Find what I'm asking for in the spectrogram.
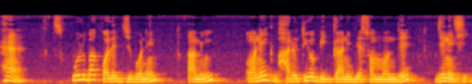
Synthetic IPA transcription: hɛ̃ː | skulbakɔled͡ʑd͡ʑibone | ami | ɔnekbʱaɾot̪iobiɡːanid̪eɾʃɔmbond̪ʱed͡ʑenet͡ɕʰi

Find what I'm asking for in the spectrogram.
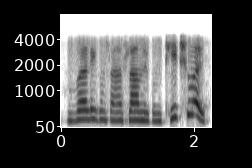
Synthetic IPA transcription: ʋaːleːkʊmsãsɐlaːmɐleːkʊmʈʰiːkt͡ʃʰuajs

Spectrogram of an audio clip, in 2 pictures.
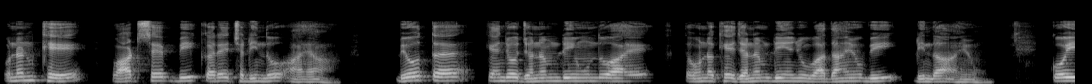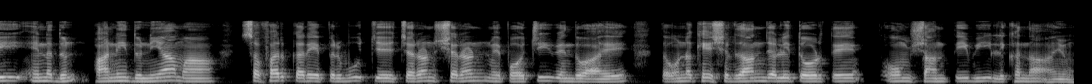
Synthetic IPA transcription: ʊn̤ənɪ̆kʰeː | ʋaːʈseːp̚bɪkɐɾet͡ɕʰɐɗĩːn̆d̪oʔaːɦijã̰ː | ɓijot̪ɐkɐ̃ɦɪ̃ɲd͡ʑod͡ʑɐnəmɗĩːɦũːn̆d̪oaːɦe | t̪ɐʊnə̆kʰeːd͡ʑɐnəmɗĩːə̃d͡ʑũːʋaːd̪ʱaːjũbʱɪɗĩːn̆d̪aːɦijṵ̃ː | koːiɦɪnpaːnid̪ʊnijamãsɐfəɾkɐɾepɪɾɪbʱut͡ɕeːt͡ɕɐɾəɽ̃ʃɐɾəɽ̃mẽpɐɦʊt͡ɕiʋẽːn̆d̪oaːɦet̪ɐʊnə̆kʰeːʃɪɾd̪aːnd͡ʑəlit̪ɔːɾt̪e | oːmʃãːnt̪ibʱɪlɪkʰə̃nd̪aːɦijṵ̃ː

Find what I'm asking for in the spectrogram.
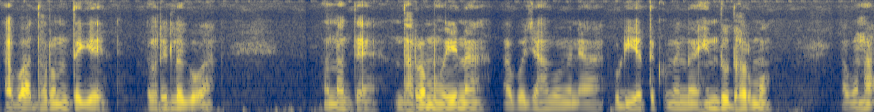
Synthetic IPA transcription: abaʔd̪ʱɔɾɔmt̪ɛɡɛc̚ | əɾiləɡɔʔa | ɔnat̪ɛd̪ʱɔɾɔmɦujənaː | bɔd͡ʒaɦãbɔmɛnaʔauɖiʔət̪ɛkɔmɛnləɦind̪ud̪ʱɔɾmɔ | abɔnaʔ

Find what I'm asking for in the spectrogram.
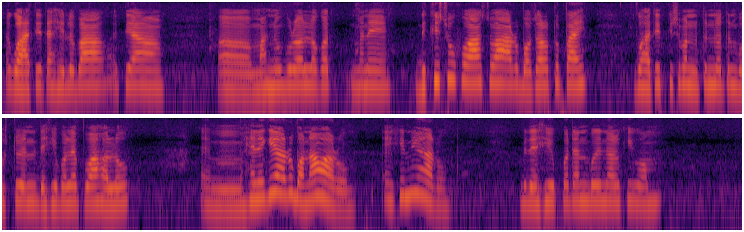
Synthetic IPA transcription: ɡwaɦatitaɦilobaḛtija | manubuɹɔɹlɔɡɔt̚manɛ | dekʰisʊxʊwasʊwaːɹubɔzaɹɔtʊpaj | ɡwaɦatit̚kisumanːotunːotunbostuɛnɛdekʰibɔlɔjpʊwaɦolo | ɦɛnɛkejaɹubɔnaoaɹuejkʰiniaɹu | bidexiupɔdanboɹinaɹukikɔm

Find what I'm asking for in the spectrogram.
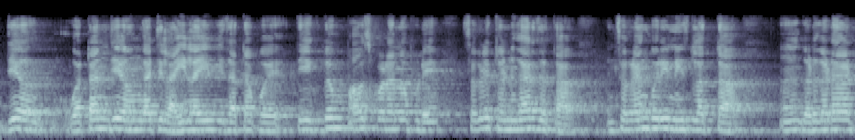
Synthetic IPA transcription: d͡ʑe | ʋət̪ãnd͡ʑeəŋɡat͡ɕilailaiʋiːd͡zat̪apəjt̪eːk̚d̪əmpawspəɽanapʰuɽẽ | səɡɭet̪ʰəɳɖɡaɾd͡zat̪a | anisəɡɭjãŋk̚bʱəɾiːnid͡zlaɡt̪aː | iɡəɽɡəɽa

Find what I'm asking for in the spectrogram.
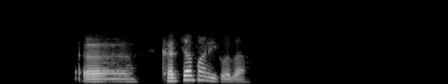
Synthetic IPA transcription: ə | kʰəɾt͡ʃaːpaːniːkoːd̪aː

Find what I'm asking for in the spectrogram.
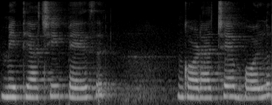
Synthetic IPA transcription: mit̪jat͡ɕiːpes | ɡɔɽat͡ɕebɔl

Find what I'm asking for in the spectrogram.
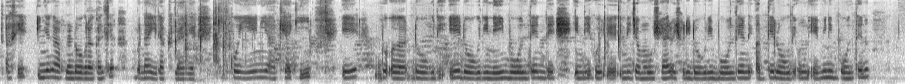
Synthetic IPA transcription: əsĩːɪjãːkaːpnãːɖoːɡɾãːkəlt͡ʃəbənaːiːɾəkʰnaːɡɛːkɪkoːiːeːnĩːaːkʰjaːkɪeː | ɖoːɡɾḭːʔeːɖoːɡɾiːnəĩːboːld̪eːnt̪eːɪnd̪iːkoiɪ̰nd̪iːd͡ʒəmːõːʃɛːɾʋeːʃʰəɽiːɖoːɡɾiːboːld̪eːnḛʔə̰d̪eːloːɡd̪ḛːʔʊnḛːʋiːnə̃ĩːboːld̪eːn

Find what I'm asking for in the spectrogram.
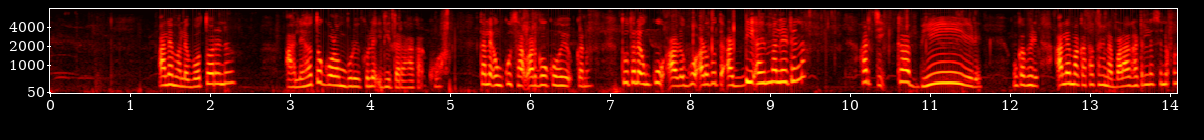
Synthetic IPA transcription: alɛmalɛbɔt̪ɔɾɛna | alɛɦɔt̪ɔɡɔɽɔmbuɽujkɔlɛʔid̪it̪aɾaɦkaʔkɔwa | t̪alɛuŋkusabaɽɡɔkɔɦɔjɔʔkana | t̪ut̪alɛuŋkuʔaɽɡɔʔaɽɡɔt̪ɛʔəɖiajmalɛʈɾɛna | aɾt͡ʃit̪̚kabʱiɽ | uŋkabʱiɽa̰lɛmakat̪ʰat̪ʰaŋɡɛnabaɽaɡʱaʈɛlɛsɛnɔʔɔ

